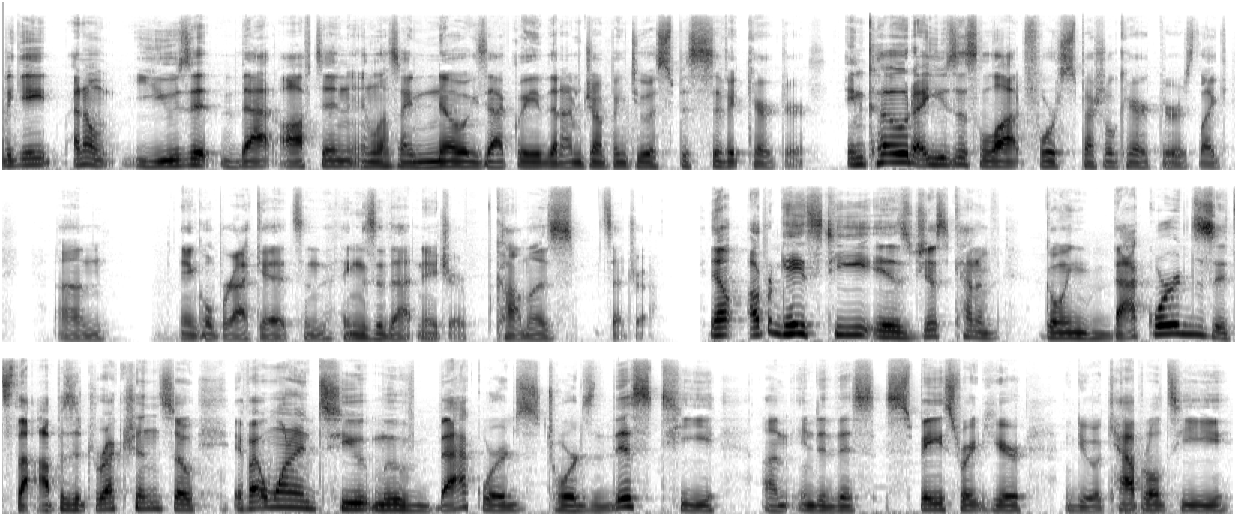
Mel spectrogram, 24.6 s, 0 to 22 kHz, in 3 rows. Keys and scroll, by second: 23.7 shift+t.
